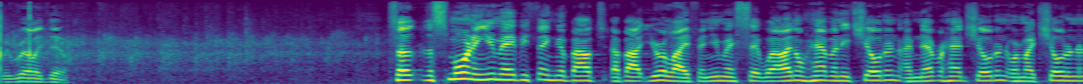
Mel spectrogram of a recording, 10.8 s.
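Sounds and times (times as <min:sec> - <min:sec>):
speech: 0:00.0 - 0:00.9, 0:04.0 - 0:10.8
audience applause: 0:00.0 - 0:04.0.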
